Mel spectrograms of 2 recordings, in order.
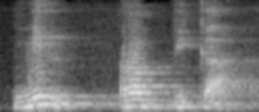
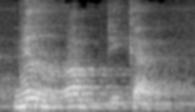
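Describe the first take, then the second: First: The n sound is pronounced before the r. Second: The n sound merges into a doubled r.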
